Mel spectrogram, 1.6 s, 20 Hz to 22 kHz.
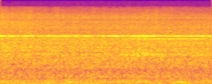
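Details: New Skoda Rapid, 14,699 km, steady high-pitched whistle over full-speed fan rush, heard near the driver's door glass; cabin wind/air leak whistle.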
